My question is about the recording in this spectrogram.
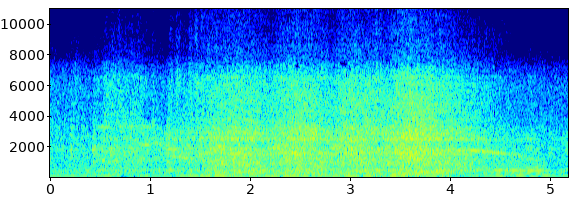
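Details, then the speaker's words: Motorcycle with temporarily wired kill switch via relay, being tested: steady low engine beat that swells slightly with a little throttle and settles back, even, no knocks; runs normally. "गाड़ी अभी काम कर रही है अभी हम देखें थोड़ा एक्सलेटर इसका बढ़ा देते हैं"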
